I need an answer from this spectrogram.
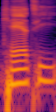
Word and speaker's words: Canty: You pronounce it Canty, Canty.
